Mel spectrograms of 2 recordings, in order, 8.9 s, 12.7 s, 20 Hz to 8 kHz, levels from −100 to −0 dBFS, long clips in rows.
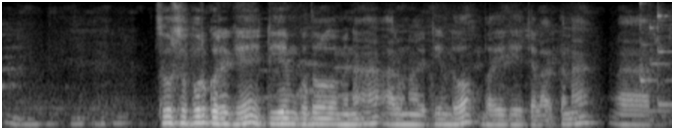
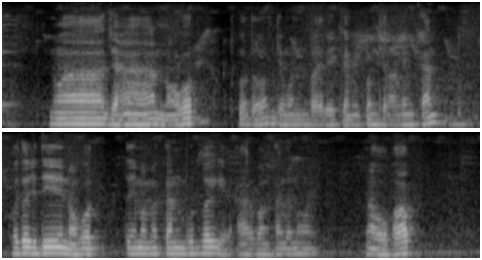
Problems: low volume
